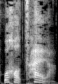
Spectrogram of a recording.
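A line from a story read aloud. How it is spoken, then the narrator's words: Faint distant sighing. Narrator (Chinese): 隐隐约约听到殿堂内那些人传来的叹息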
